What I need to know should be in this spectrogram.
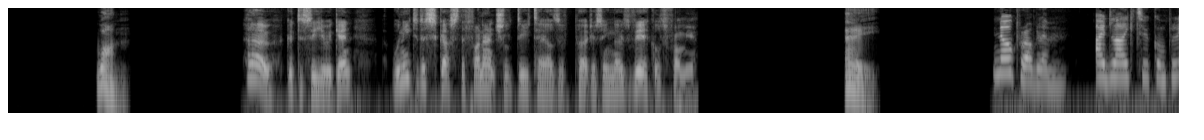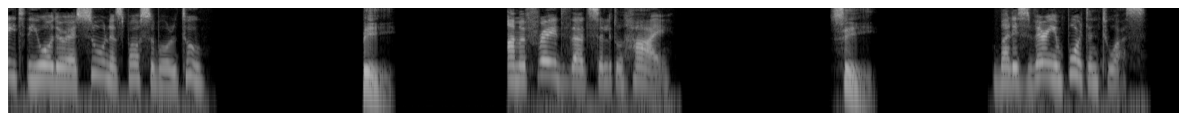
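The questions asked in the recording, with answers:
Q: Hello, good to see you again. We need to discuss the financial details of purchasing those vehicles from you.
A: A: No problem. I'd like to complete the order as soon as possible, too.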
